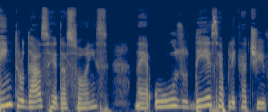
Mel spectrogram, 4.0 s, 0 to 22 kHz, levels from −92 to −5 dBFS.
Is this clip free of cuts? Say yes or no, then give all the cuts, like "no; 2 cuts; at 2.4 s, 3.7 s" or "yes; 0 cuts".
yes; 0 cuts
